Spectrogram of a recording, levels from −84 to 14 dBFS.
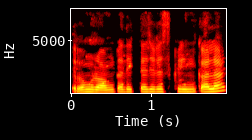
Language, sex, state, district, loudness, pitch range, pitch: Bengali, female, West Bengal, Dakshin Dinajpur, -16 LUFS, 215-230 Hz, 220 Hz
